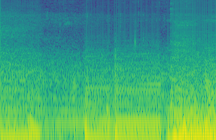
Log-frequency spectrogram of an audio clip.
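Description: Background music: deep bass notes held in turn, with faint sustained tones above, the loudest note starting near the end.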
